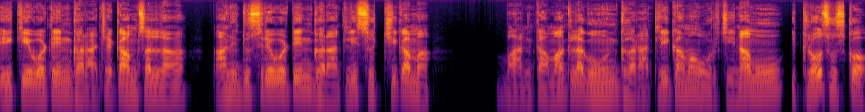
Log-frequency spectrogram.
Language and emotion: Goan Konkani, fearful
